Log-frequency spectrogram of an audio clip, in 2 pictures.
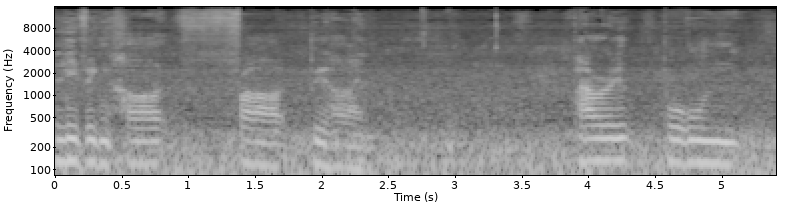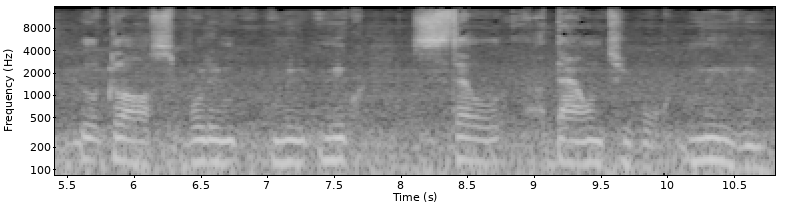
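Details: Post-stroke aphasia in a patient reading a short children's story aloud, recorded before a three-week intensive comprehensive aphasia program; the recording quality is poor.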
